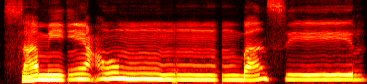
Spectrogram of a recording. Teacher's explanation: nunnya berubah menjadi mim di sini ya dan langsung digunakan dua harokat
